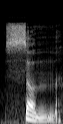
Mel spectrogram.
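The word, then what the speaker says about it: sommes: New some. Okay. Okay. So, you don't pronounce the final S here.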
